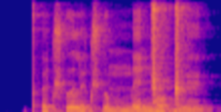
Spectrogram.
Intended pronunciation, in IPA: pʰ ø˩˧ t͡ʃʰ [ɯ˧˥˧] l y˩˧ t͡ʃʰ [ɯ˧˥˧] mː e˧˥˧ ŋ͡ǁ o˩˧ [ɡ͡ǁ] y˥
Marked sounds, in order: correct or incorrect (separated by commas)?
correct, correct, correct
